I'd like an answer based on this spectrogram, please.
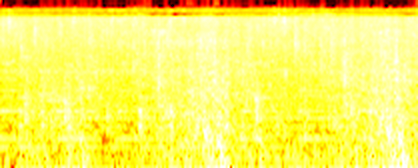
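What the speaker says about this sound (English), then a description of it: "Sure does rain a lot." Steady heavy rain pouring continuously in the video game Banished, with low rumbles like distant thunder underneath, no voices.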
